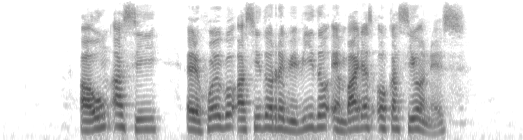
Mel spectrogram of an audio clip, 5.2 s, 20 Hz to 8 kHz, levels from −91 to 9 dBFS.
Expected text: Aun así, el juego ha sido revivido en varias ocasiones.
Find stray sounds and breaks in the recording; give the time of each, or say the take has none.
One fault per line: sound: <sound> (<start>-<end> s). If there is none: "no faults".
no faults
